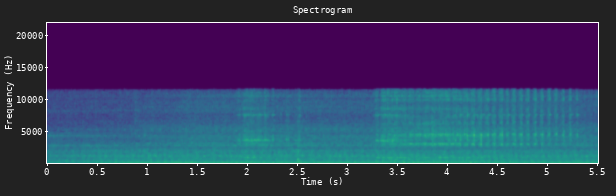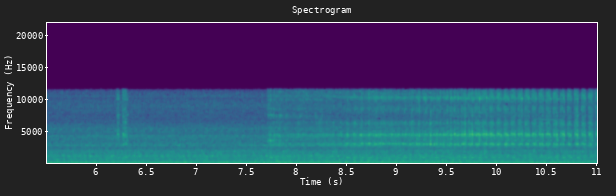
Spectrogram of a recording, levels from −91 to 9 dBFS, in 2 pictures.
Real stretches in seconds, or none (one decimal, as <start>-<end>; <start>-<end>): 0.0-11.0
